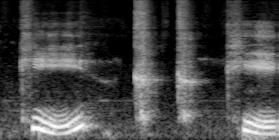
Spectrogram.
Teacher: when I say that sound my tongue is Lifting and touching in the back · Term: k sound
